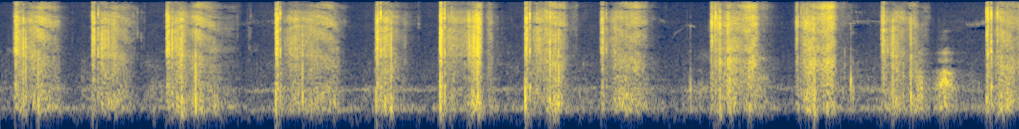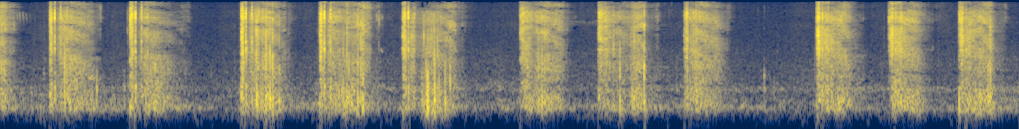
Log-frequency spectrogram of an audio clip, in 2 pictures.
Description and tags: sound made excavating with a stick on the sand of a dune / sonido producido al escarbar con un palo en la arena de una duna
earth, excavation, nature, field-recording, sand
